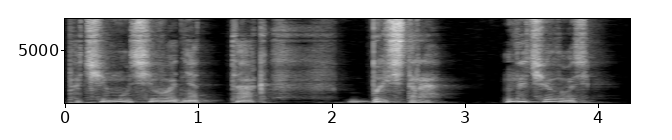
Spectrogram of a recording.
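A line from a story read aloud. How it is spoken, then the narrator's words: Halting, breathless. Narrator (Russian): разомкнула губы Амалия и прерывисто выдохнула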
